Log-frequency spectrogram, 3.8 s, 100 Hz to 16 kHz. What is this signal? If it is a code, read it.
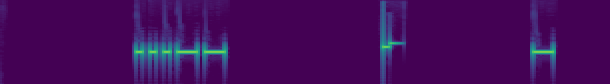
Morse code, heard as a keyed tone, about 27 wpm, 700 Hz. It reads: 3 T
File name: Single-Letter-Number-28wpm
